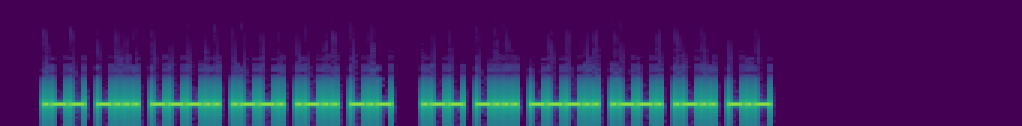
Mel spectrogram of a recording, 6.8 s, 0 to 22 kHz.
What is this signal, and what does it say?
Morse code, heard as a keyed tone, about 40 wpm, 700 Hz. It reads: WB8PLK WB8PLK
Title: USA Call Signs Repeated 2x 40wpm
